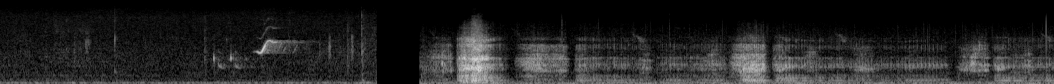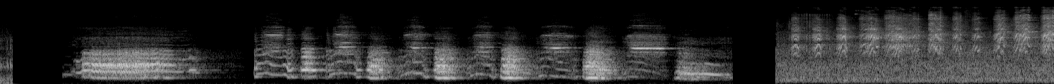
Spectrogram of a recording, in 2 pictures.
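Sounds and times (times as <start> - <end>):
faint bird chirps: 2.1 - 3.4
animal's loud pitched calls: 11.4 - 17.6.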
